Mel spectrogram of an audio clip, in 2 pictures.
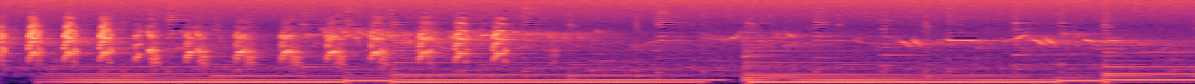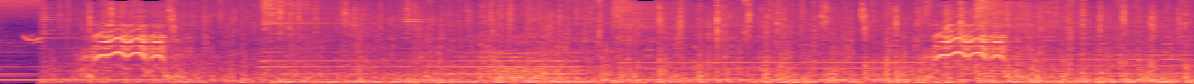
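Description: A horse gives two shrill, quavering whinnies through a rough, noisy background after a stretch of droning music.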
